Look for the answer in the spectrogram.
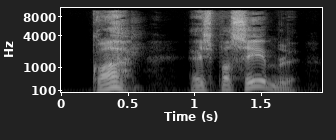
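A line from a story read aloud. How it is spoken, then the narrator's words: Stammering in disbelief. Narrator (French): bégaya-t-il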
